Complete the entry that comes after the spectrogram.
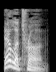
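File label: "elytron", British English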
